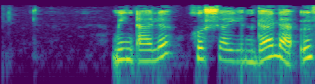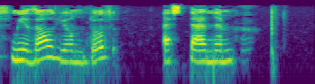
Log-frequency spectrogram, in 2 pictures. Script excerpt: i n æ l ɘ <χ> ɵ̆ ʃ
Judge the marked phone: correct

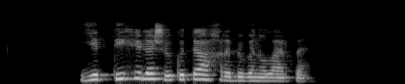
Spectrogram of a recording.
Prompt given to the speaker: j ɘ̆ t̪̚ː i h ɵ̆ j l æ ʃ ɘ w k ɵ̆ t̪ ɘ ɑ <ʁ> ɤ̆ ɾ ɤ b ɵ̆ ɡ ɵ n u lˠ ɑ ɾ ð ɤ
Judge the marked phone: incorrect: χ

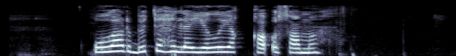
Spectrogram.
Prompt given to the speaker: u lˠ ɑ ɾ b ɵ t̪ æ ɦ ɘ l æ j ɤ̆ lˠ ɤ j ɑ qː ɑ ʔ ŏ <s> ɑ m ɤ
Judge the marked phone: correct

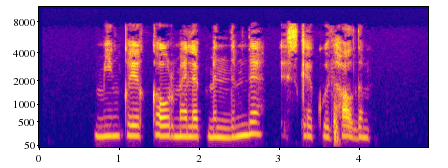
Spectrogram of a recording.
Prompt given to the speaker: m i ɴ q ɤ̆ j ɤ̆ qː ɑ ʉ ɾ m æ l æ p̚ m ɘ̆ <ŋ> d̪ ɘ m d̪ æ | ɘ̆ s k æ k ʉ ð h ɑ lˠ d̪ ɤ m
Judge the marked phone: incorrect: n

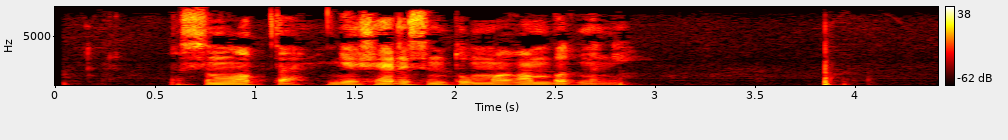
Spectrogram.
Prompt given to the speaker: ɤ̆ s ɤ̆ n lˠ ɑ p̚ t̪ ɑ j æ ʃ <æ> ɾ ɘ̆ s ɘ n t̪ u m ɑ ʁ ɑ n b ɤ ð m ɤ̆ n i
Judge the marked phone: correct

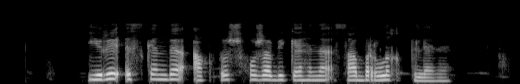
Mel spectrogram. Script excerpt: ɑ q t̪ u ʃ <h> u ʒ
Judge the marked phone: incorrect: χ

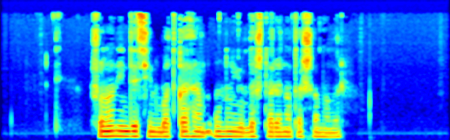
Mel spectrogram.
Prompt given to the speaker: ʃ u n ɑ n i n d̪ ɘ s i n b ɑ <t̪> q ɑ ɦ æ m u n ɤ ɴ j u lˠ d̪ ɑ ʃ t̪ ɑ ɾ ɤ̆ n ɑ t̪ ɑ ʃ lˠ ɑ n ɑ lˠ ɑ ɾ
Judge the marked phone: correct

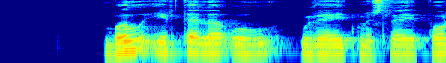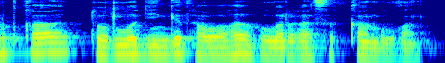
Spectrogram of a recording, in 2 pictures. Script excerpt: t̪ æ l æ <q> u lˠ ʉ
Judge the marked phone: incorrect: ʔ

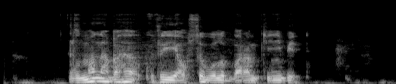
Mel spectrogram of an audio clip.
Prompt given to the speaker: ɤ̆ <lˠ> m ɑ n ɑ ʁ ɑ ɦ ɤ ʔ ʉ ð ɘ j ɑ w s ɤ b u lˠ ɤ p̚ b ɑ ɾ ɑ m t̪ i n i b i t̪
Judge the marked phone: correct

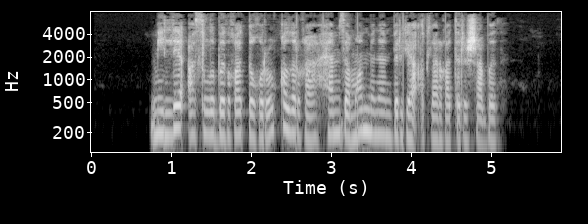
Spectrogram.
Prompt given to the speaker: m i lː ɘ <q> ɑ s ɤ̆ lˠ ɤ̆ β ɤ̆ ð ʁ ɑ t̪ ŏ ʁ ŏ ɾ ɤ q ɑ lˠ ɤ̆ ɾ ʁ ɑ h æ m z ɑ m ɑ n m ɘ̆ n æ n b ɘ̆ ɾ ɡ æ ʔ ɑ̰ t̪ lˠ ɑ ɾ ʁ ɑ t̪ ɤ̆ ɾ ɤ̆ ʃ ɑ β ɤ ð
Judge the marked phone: incorrect: ʔ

